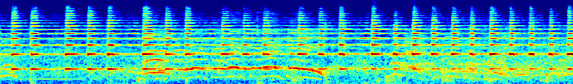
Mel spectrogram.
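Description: A horn sounded in rapid repeated toots, about five a second, one steady pitch throughout, with some shouting underneath.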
